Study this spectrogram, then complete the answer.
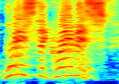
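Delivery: high, loud desperate plea in character; hammed-up frantic demand, pitched high; Jimmy Stewart. Jimmy begging Uncle Billy for answers, frantic and high. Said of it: "And Jimmy's like".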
